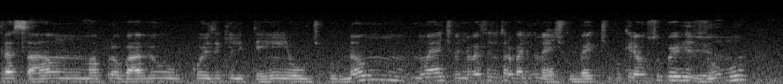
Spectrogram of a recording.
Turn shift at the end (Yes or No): No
